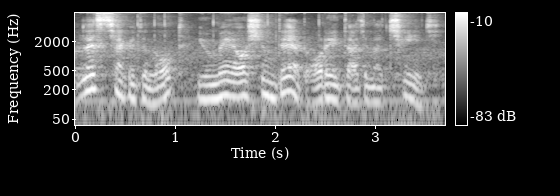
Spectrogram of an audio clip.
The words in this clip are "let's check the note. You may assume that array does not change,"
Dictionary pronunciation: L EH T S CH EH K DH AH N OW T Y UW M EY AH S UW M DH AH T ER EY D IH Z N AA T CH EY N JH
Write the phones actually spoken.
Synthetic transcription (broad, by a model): L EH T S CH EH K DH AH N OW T Y UW M EY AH SH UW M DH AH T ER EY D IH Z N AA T CH EY N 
